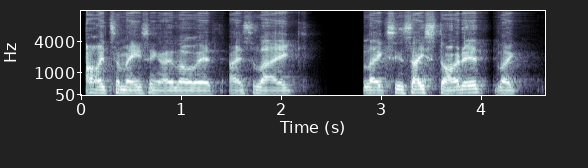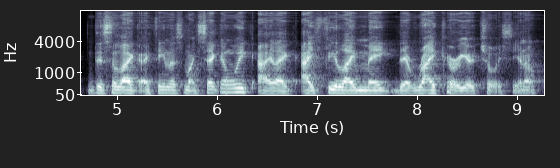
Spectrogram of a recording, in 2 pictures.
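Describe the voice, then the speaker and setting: Male guest, thirties, from the Dominican Republic, medium pitch, casual talk full of repeated words. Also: fairly even intonation, normal speed, a bit bright. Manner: repeats words, frequent "like" and "you know". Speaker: interview guest, physician. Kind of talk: casual conversational interview.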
